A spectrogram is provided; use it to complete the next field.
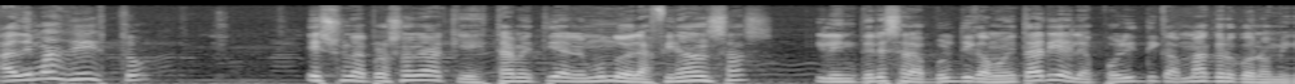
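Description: A man talks very fast in a high pitch with lively intonation. His tone is dark and mellow. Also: very even loudness. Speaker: radio show co-host. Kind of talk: interview.

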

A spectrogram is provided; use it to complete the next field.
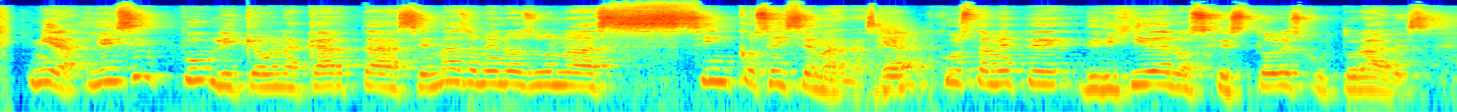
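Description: Noticeable background noise surrounds a man's voice. He keeps a very even loudness and a moderate pace, with lively intonation. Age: 40s. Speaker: presidential candidate. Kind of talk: political interview in a comedy podcast.

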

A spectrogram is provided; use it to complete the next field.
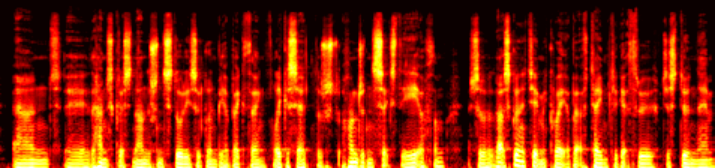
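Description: In a Scottish accent, a man speaks at a fairly quick pace with a very deep, low pitch. The recording is very clean, with a silent background. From Scotland. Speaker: podcaster and city guide. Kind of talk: unscripted monologue. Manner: casual, hesitant with fillers.

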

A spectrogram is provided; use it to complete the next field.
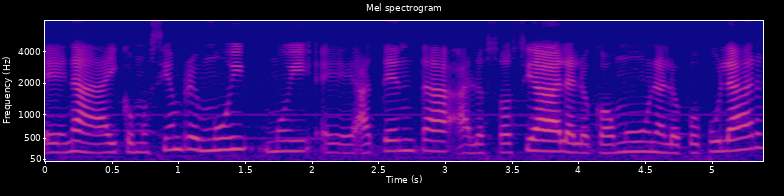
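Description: A woman with a fairly high pitch talks at a fairly slow pace, with fairly even intonation and hardly any pauses. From Argentina, Córdoba city. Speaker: columnist, doctoral student in education. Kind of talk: radio interview. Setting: radio studio.

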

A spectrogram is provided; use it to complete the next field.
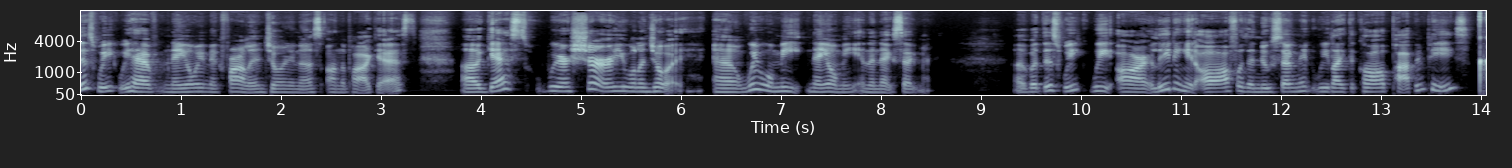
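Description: A woman with a plain, everyday voice speaks at a fairly low pitch and a moderate pace, her intonation lively. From US South, Miami, Florida. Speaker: podcast host. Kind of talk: casual chat.

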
